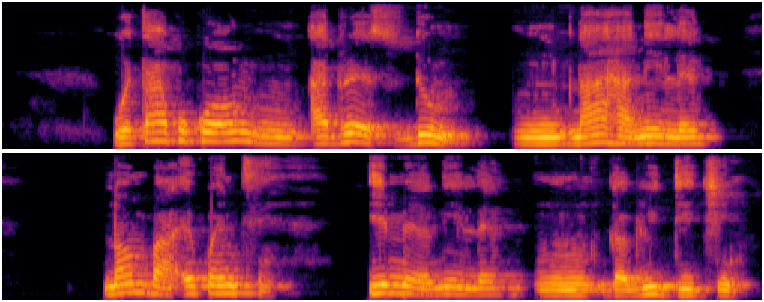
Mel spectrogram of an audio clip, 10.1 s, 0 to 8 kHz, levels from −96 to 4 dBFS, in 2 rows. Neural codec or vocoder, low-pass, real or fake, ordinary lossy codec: none; 7.2 kHz; real; none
